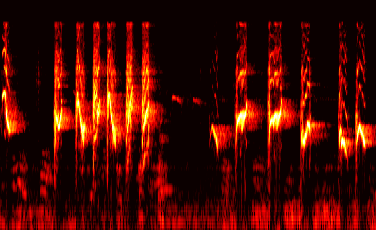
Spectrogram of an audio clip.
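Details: Greater green leafbird lure song aimed at provoking rival birds: bursts of sharp, downward-sweeping whistles about two or three per second, a short gap, then steadier clear whistled notes.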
